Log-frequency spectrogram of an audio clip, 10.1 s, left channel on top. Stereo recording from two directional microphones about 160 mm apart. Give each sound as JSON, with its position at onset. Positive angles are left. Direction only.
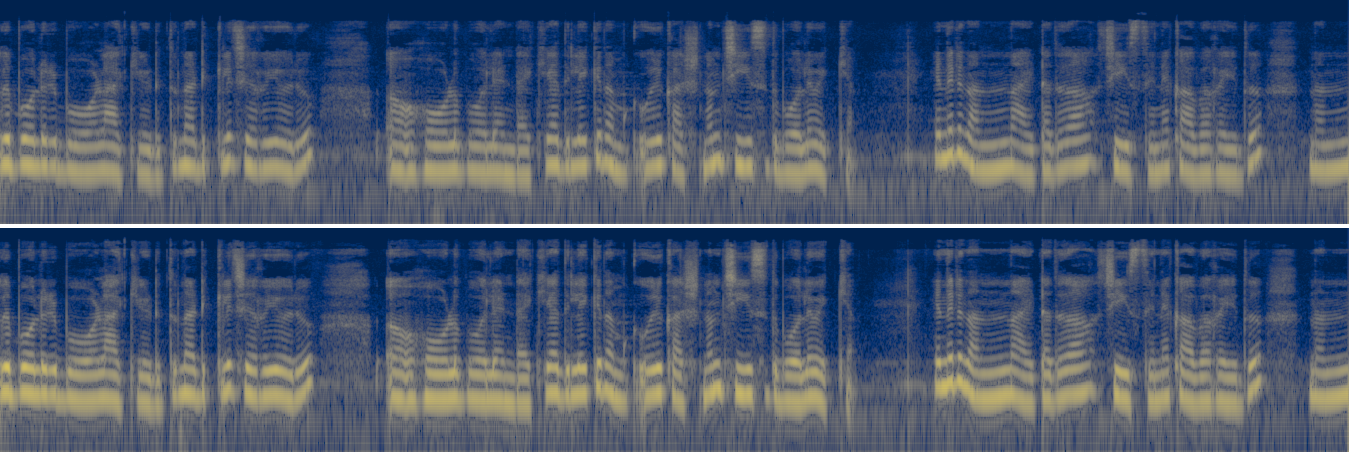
{"t": 0.0, "sound": "speech", "side_deg": -25}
